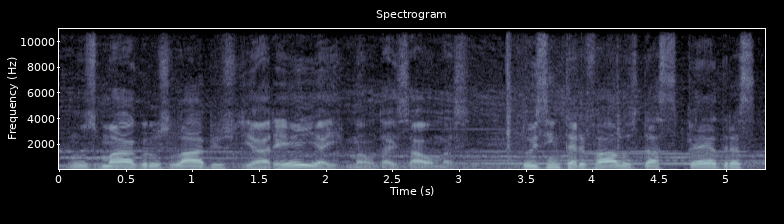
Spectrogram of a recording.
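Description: Animated film role: male actor as resigned rural pallbearer, mid-pitched, solemn verse over clear music. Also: a little slow, lightly acted. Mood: grave, resigned. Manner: solemn, rhythmic, dropping on refrains. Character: grave male peasant pallbearer, resigned, matter-of-fact.

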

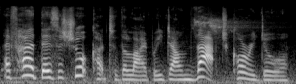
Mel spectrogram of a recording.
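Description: High, bossy British schoolgirl. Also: big pitch swings, sharp tone, slight background noise. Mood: explaining. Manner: brisk, know-it-all, precise. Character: bossy, bookish young schoolgirl.

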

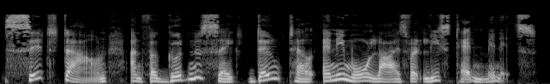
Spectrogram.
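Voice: medium pitch, sing-song, unhurried, husky, no room sound, clean studio sound, heavily acted. A reader voicing an irritable, domineering male painter in an audiobook story, blunt and scolding. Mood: irritated, critical.

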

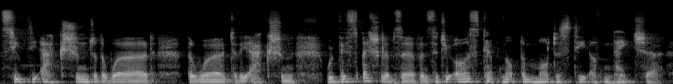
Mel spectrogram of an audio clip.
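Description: An actor playing an eloquent, exacting young prince in a classical Shakespearean audio drama, husky and articulately didactic. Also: male voice, lowish voice.

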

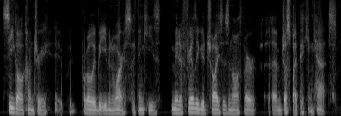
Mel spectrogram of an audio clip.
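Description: A man's voice: low-pitched, steady tone, fairly quick, darkish tone, no room sound. A man hosting a podcast, discussing books casually and thinking aloud in a hesitant, self-correcting way. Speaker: podcast host.

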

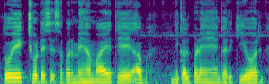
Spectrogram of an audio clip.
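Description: A man's voice: medium pitch, steady tone, unhurried, warm tone. Young man vlogging from a hill road. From Uttarakhand hills, India. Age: young adult. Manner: chatty, addresses viewers directly. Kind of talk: casual travel vlog narration. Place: outdoors on hill roads and in a car. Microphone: handheld phone camera at arm's length.

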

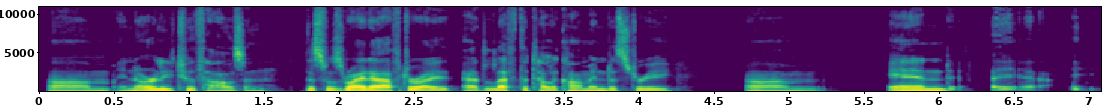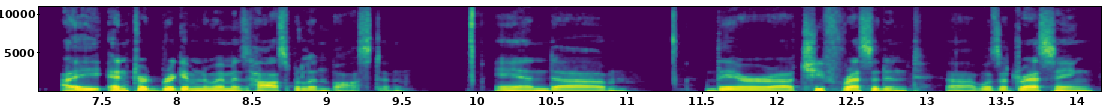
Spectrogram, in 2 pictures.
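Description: A man in his forties, born in India, answers interview questions in a measured, thoughtful way, often pausing on fillers. His voice sits low and sounds dry and close on the studio boom mic. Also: no room sound. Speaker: guest. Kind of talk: podcast interview. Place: studio room with plants. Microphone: boom mic with headphones.

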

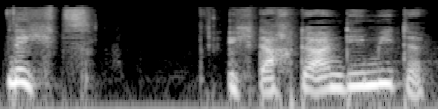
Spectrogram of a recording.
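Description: A woman's voice: a little high, slow pace, darkish tone, breathy edge, no echo, studio quality. An actress playing a reserved, middle-aged female concierge who answers in a guarded, matter-of-fact way in a radio crime drama. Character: reserved, smart female concierge of about forty.

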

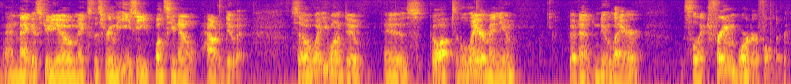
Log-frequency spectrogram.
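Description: A man with a stuffy head cold, calmly walking through a drawing program step by step in a tutorial. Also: rumbling low, echoey room, slight background noise. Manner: relaxed, plain step-by-step explaining. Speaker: comic artist giving a software tutorial. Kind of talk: screen-recorded software walkthrough.

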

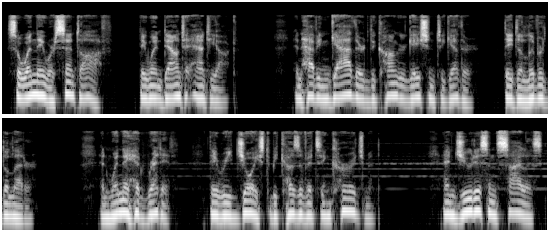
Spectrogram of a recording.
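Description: A man narrating scripture as a scripted audio drama, in a measured, formal manner. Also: fairly low pitch, a little mellow, breathy edge. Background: music.

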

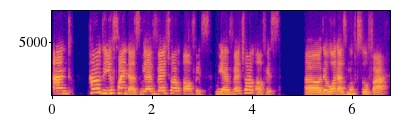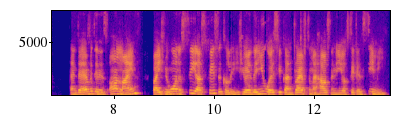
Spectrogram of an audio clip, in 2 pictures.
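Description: A woman's voice: medium pitch, brisk, muffled recording. A young woman, a nurse and consultant, hosting a live video-call Q&A at home in an earnest, direct and reassuring way. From Ghana. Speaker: nurse and migration consultant host. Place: small room at home.

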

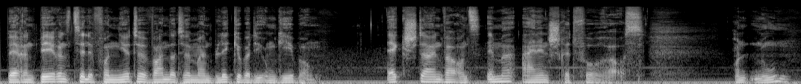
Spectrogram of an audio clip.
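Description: An actor playing a sober police detective who narrates his case in a clipped, matter-of-fact way for a German crime radio play. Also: low voice.

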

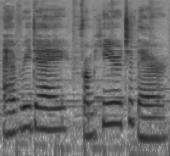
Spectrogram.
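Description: A woman reads a rhyming picture book to small children. Her delivery is expressive and deliberate, with an animated melody and a slow pace. Soft music plays behind her. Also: fairly high pitch.

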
